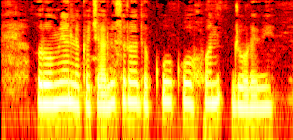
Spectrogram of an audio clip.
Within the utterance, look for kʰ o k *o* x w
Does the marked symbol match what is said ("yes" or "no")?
yes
